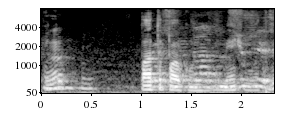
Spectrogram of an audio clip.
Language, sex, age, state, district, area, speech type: Kashmiri, male, 30-45, Jammu and Kashmir, Srinagar, rural, read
